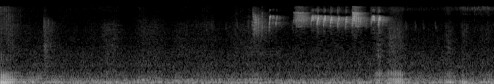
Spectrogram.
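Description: A hummingbird gives a quick cluster of very high, thin squeaky chips lasting about a second, over a steady low rumbling background.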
